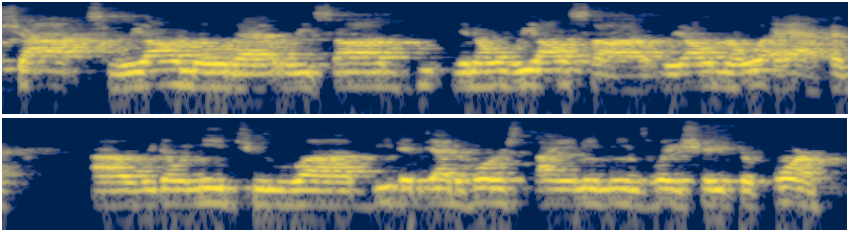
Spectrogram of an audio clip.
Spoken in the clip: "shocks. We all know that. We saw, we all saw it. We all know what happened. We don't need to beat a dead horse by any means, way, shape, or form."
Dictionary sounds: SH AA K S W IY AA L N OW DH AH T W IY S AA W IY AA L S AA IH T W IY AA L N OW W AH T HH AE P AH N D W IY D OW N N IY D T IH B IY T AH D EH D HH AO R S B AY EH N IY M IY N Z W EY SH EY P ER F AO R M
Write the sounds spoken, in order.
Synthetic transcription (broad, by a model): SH AA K S W IY AA L N OW DH AH T W IY S AA W IY AA L S AA IH T W IY AA L N OW W AH T HH AE P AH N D W IY D OW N N IY D T IH B IY T AH D EH D HH AO R S B AY EH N IY M IY N Z W EY SH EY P ER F AO R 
